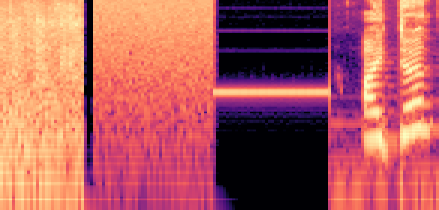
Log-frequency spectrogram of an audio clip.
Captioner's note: explosion; static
